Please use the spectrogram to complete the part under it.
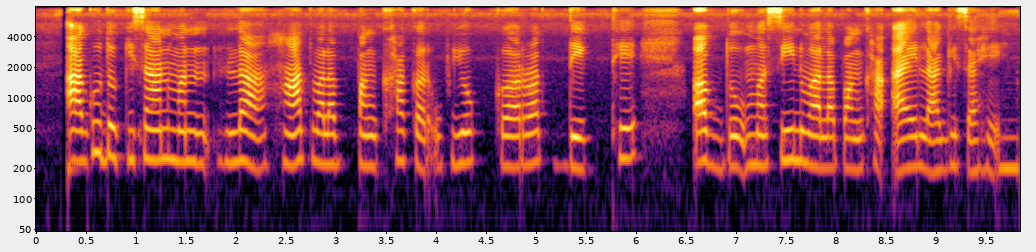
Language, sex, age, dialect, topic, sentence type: Chhattisgarhi, female, 18-24, Northern/Bhandar, agriculture, statement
